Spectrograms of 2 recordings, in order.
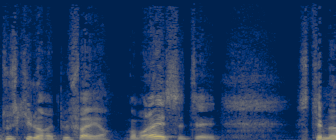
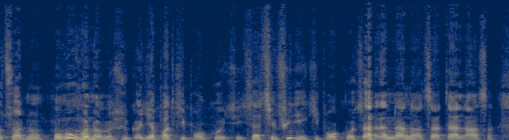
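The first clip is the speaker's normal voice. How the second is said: nervous rattled denial; 4 dB quieter, faster than usual. Acted.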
